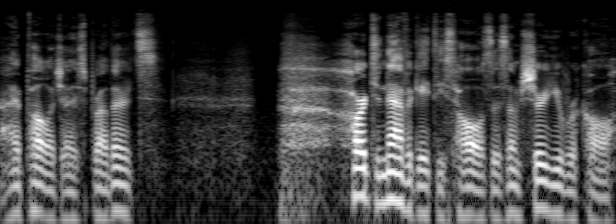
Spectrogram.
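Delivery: quiet, soft, secretive, hushed half-whisper. A woman leading a man through halls turns back to him, half-whispering. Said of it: "she kind of whispers".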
